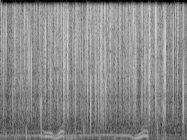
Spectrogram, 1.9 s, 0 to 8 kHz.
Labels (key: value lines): label: biophony, cascading saw
recorder: SoundTrap 600 or HydroMoth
